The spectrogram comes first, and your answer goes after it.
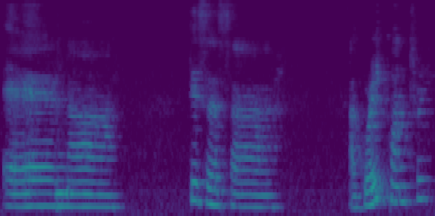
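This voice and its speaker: A woman's voice: lowish voice, takes it slowly. Salvadoran woman in her 60s, short plain answers, roomy echo. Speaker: interviewee. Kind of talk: casual family interview.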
